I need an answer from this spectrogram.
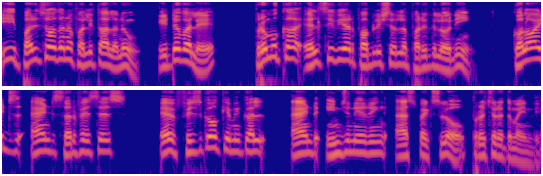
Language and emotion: Telugu, neutral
